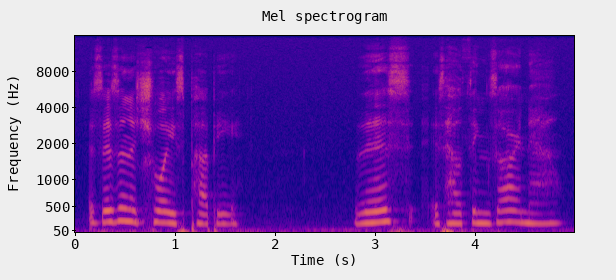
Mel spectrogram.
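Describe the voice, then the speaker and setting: Slow, possessive demon girlfriend, voiced by a woman. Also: medium pitch, close to an everyday voice. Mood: possessive, tender. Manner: slow, teasing, softly commanding, lapsing into breathy whispers. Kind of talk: intimate audio roleplay addressed to the listener.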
